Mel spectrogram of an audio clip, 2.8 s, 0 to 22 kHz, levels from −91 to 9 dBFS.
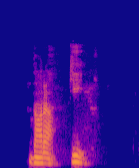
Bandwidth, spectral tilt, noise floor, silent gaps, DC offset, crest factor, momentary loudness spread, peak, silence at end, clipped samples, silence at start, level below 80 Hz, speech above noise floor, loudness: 7.6 kHz; -8 dB/octave; -89 dBFS; none; under 0.1%; 20 dB; 14 LU; -4 dBFS; 1.05 s; under 0.1%; 0.6 s; -56 dBFS; 69 dB; -21 LUFS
